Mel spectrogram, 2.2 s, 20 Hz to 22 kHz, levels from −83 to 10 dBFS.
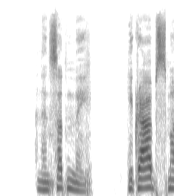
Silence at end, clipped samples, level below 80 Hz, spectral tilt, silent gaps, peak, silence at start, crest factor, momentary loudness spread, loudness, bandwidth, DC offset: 0 s; under 0.1%; -64 dBFS; -3 dB/octave; none; -8 dBFS; 0.45 s; 22 dB; 16 LU; -26 LUFS; 18.5 kHz; under 0.1%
